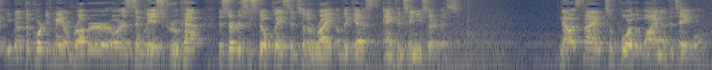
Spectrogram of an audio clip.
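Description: A young man explains and demonstrates wine service in a steady teaching manner, with a voice a bit higher than most men's. He is recorded from across a home dining room, so his voice sounds distant. The room adds a noticeable echo and a faint hum of ambience. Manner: steady explanatory delivery, some loose asides. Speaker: restaurant server trainer. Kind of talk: instructional demonstration. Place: dining room in a house, indoors. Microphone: far camera, no visible mic. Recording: roomy echo, mic far off.

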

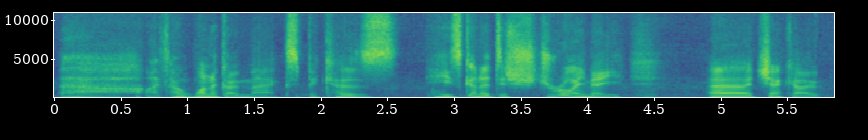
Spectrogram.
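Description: A man's voice: a little high, takes it slowly, darkish tone. Chatty young man streaming a racing game. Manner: chatty, banter with the game voices. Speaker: gaming streamer. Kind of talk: live stream commentary over gameplay.

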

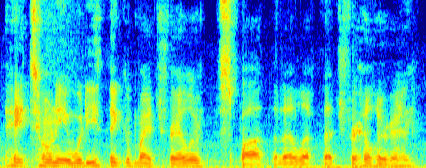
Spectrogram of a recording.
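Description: A man's voice: mid-range voice, quick pace, slight background noise. A young man bantering casually as he plays a video game, in a silly, repetitive, exclaiming manner. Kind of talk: casual banter while gaming.

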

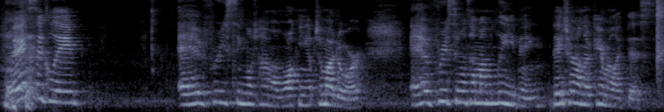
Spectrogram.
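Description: Filmed from a distance in her apartment, a young woman vlogs about her life, chatting animatedly and often laughing. Her pitch is fairly high. The recording carries a roomy echo, she sits away from the mic, and slight background noise can be heard.

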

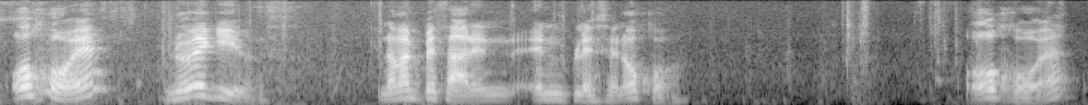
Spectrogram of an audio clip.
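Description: Young man, streaming a game, bright tense voice, excitable, faint gunfire behind. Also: a little high, a little hiss or hum. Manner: excitable, swings from muttering to shouting. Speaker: gaming streamer. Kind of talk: live gameplay commentary.

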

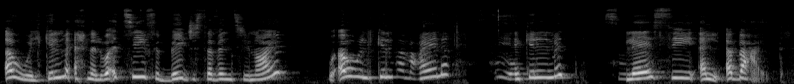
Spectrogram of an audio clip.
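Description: A woman with an Egyptian Arabic accent teaching an English lesson, saying English words slowly and repeating them between Arabic explanations. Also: sits high, animated, a little mellow.

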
